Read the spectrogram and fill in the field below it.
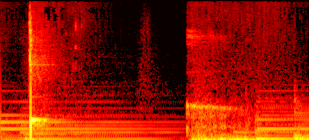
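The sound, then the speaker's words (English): A single sharp cork pop rings out near the start, followed by a short ringing decay, then a stretch of louder fizzing and shuffling noise. “Go for the pop.”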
